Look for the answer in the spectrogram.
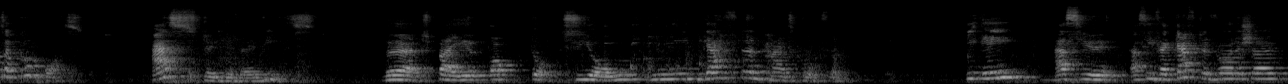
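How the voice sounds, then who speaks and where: A woman acting in a North Frisian live radio play as a detective methodically explaining a murder case. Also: on the high side. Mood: explaining, emphatic. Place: hall with a live audience. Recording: echoey live hall recording, distant, faint noise.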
